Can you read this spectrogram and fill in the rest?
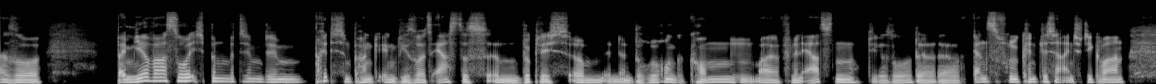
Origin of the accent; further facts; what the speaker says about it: Hesse, Germany; ich komme ja eigentlich aus dem Dorf, ja, aus dem Rheingau, das ist so eine kleine dörfliche Weinbaugegend, so 20, 30 Kilometer vor Wiesbaden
